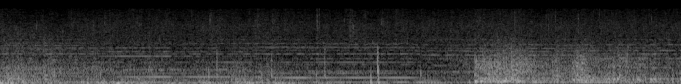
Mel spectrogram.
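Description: Heavy rain pours steadily in a storm, with thunder rumbling and a louder burst of downpour or thunder near the end. No one speaks.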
